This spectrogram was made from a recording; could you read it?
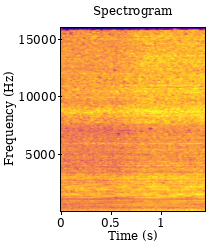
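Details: Emerson CoreSense-protected scroll compressor running with all indicators green: steady low hum with an even tone, no knocking or rattle; running normally.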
